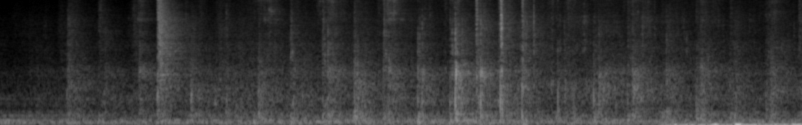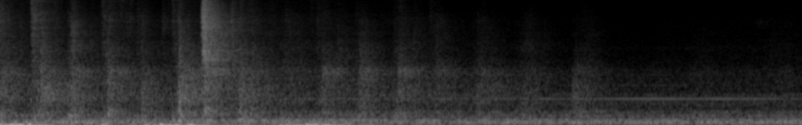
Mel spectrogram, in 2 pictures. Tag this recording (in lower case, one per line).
run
